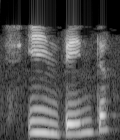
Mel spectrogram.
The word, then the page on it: 's Inbinde: Bas-Rhin; Herrlisheim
